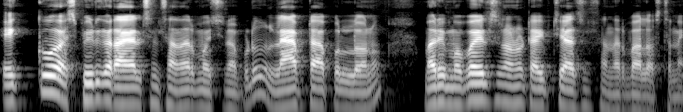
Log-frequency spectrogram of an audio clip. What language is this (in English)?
Telugu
